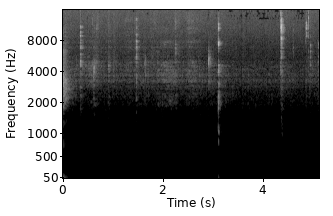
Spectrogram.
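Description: Near silence, broken by about eight faint, scattered clicks of small tools handling parts on a laptop logic board, over a faint high hiss.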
